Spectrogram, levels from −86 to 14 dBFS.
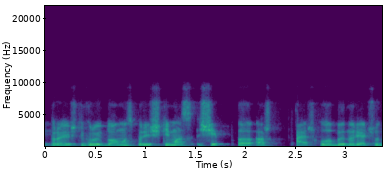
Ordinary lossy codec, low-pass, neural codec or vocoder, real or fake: Opus, 16 kbps; 7.2 kHz; none; real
